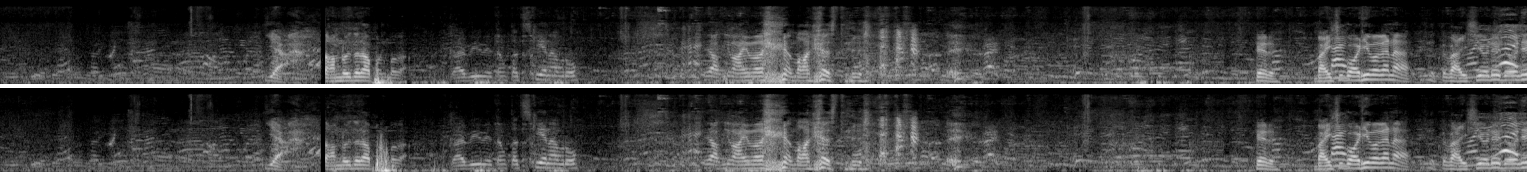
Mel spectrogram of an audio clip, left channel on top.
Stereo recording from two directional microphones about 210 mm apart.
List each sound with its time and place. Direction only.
2.7 s speech: centre (ahead or behind)
3.3 s speech: 15° left (ahead or behind)
4.6 s speech: 15° right (ahead or behind)
5.4 s a woman's voice: 40° right (ahead or behind)
7.1 s speech: 20° right (ahead or behind)
7.4 s speech: centre (ahead or behind)
8.5 s a sound: 25° right (ahead or behind)
12.5 s a man's voice: centre (ahead or behind)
